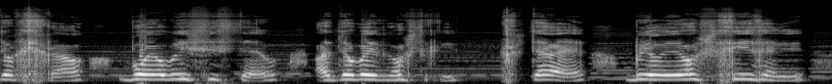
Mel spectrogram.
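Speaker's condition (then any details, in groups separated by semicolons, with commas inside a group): Cerebral palsy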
